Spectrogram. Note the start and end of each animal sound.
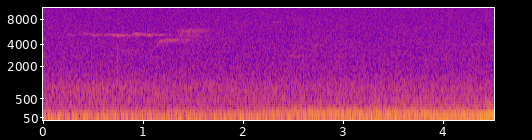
[0.00, 1.79] Black-throated Green Warbler (Setophaga virens)

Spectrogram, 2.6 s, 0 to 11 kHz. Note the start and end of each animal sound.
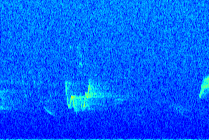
[0.00, 2.62] Red-eyed Vireo (Vireo olivaceus)

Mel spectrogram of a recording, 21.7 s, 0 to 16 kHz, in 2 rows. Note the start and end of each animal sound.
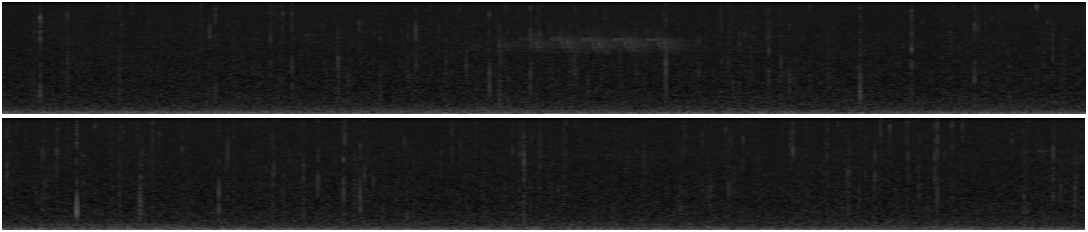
[4.83, 6.92] Ovenbird (Seiurus aurocapilla)

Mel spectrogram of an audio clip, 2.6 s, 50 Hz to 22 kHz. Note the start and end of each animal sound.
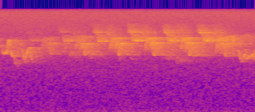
[0.00, 2.56] Red-eyed Vireo (Vireo olivaceus)
[0.06, 2.56] Ovenbird (Seiurus aurocapilla)
[1.80, 2.56] Black-throated Blue Warbler (Setophaga caerulescens)

